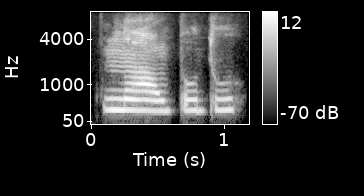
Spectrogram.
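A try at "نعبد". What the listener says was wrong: Very good. Well done. Excellent.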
